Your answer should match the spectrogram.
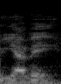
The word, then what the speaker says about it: Yahvé: Los expertos dicen ahora que el nombre en inglés más bien se pronuncia como Yahweh y en español como Yahvé.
